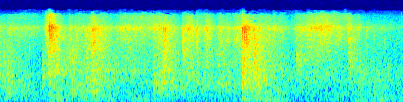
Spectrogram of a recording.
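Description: Paper rustles close by.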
